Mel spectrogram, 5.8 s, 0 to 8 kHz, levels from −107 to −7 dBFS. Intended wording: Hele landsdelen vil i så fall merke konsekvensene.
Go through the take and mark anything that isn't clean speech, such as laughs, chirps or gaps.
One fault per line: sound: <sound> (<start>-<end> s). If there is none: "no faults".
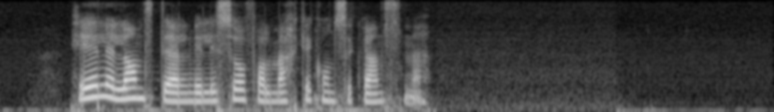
no faults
